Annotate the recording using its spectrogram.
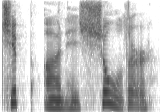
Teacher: You can get rid of the H in his and connect the N from on is.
